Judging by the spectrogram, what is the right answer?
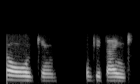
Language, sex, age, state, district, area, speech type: Tamil, female, 18-30, Tamil Nadu, Thanjavur, rural, conversation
